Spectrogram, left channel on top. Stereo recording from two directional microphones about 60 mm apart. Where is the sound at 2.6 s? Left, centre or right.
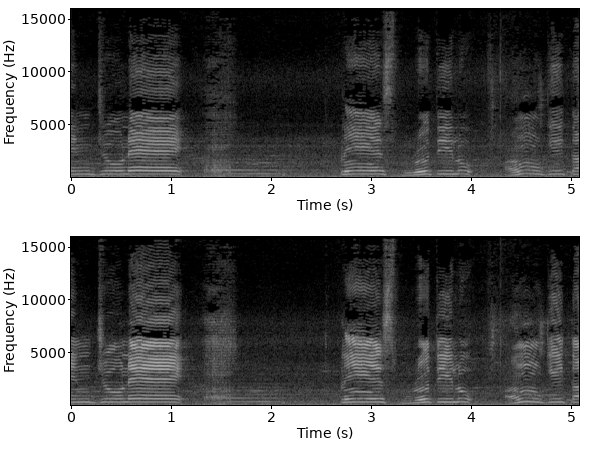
Left.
